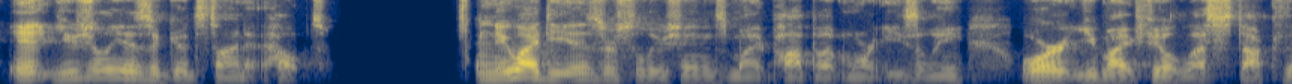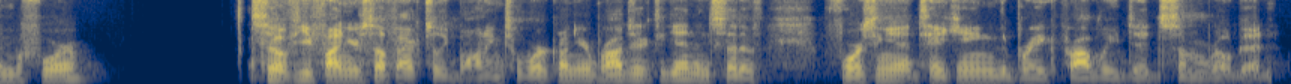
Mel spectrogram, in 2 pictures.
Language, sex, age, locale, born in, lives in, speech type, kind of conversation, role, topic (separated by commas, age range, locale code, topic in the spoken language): English, male, 35-39, en-US, United States, United States, read, expert-assistant, expert, What are some ways to express yourself creatively?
